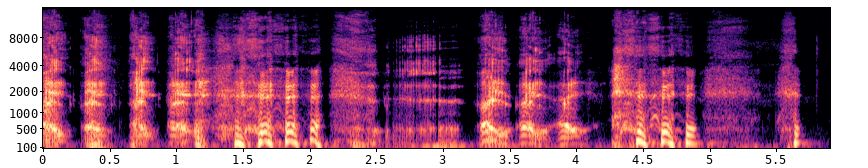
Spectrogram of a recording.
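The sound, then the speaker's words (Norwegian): A voice makes a string of exaggerated, deliberate comic burps, several short croaking belches in an uneven rhythm, loud, with brief vocal noises between them. “Men jeg Jeg kan uh, eh, ha en morsom uh, måte å rape på som vi kan erstatte det.”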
